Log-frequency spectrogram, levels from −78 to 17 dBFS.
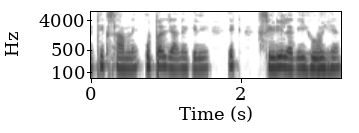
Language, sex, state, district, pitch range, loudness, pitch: Hindi, male, Jharkhand, Ranchi, 140-155 Hz, -17 LUFS, 145 Hz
